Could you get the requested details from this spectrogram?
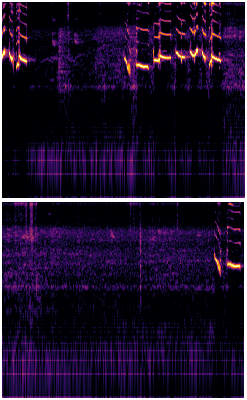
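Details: Oriental magpie-robin fighting song played to provoke other birds into anger. Short bursts of shrill whistles and downslurred notes start and end the stretch, with a longer middle burst of quick repeated phrases over a steady low hum.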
